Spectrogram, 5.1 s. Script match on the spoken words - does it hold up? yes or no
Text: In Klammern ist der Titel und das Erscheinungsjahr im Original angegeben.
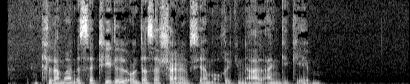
yes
